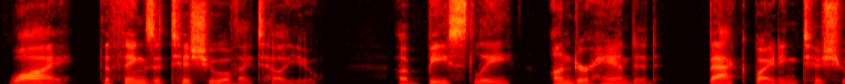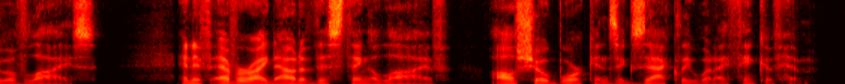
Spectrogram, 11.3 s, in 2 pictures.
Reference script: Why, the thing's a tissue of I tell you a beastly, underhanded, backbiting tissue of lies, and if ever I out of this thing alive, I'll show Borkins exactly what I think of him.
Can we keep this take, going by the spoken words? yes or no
yes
